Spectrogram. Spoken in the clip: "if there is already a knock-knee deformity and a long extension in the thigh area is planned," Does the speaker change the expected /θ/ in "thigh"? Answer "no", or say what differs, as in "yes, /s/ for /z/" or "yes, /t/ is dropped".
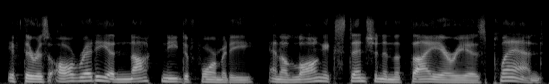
no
